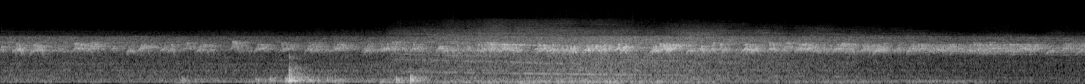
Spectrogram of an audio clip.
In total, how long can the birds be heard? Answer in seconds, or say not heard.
11 s.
